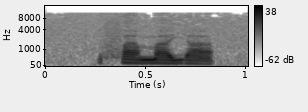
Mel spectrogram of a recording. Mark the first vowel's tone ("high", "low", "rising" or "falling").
low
